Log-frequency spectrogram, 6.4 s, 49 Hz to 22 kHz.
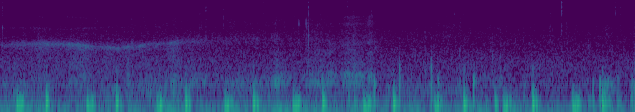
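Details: ASMR heartbeat recording: steady low thumping heartbeat at about 87 beats a minute through a microphone against the chest; normal heart sounds.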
